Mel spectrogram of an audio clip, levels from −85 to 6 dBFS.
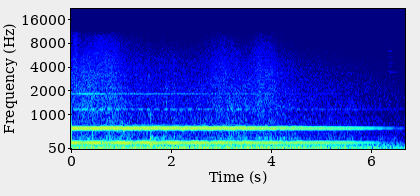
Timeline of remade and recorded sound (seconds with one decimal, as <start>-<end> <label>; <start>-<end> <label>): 0.0-0.6 recorded; 0.6-3.5 remade; 3.5-3.9 recorded; 3.9-4.6 remade; 4.6-6.7 recorded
